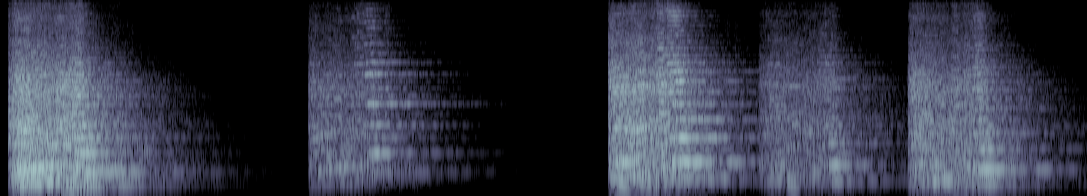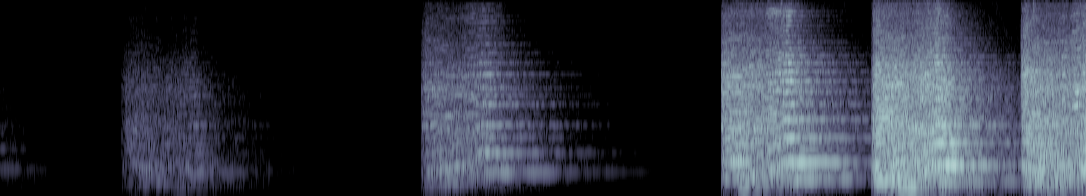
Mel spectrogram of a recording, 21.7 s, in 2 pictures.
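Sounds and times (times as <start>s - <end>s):
string ensemble: 0.1s - 1.7s, 6.1s - 10.5s, 18.1s - 21.7s.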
